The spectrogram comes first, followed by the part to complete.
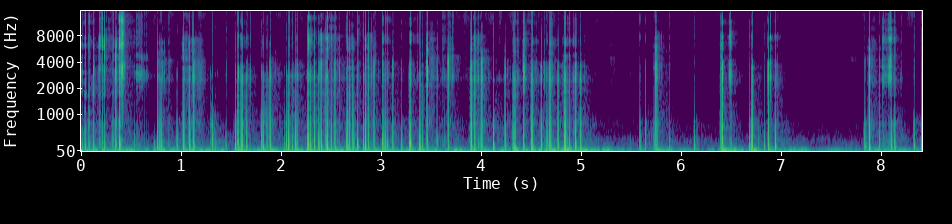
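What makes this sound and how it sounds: A wooden object is tapped with quick, dry, short taps that carry a low thump. The taps come in a fast, dense run for about five seconds, then slow to sparser, spaced taps.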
